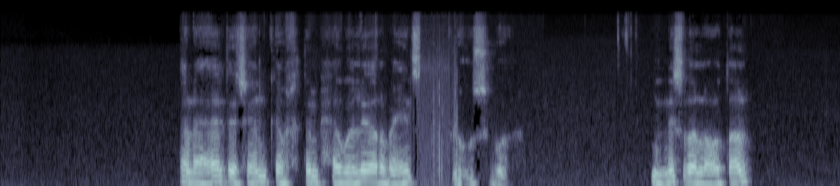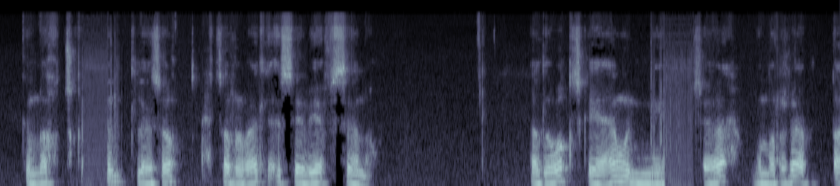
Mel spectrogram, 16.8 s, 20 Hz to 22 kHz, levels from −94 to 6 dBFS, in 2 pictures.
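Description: Comfort noise in place of the background, 0.00 to 1.79 s: the real room background gives way to a steady, featureless hiss about 2 dB quieter, likely because the sender stopped transmitting during silence under discontinuous transmission and the receiver synthesised filler noise. The background sits about 42 dB below the loudest sound.

Intermittent contact, 4.10 to 4.57 s: a loose connection opens for about 0.29 s. The sound drops out with crackle at each edge and faint hiss while the line is broken.

Comfort noise in place of the background, 5.43 to 6.15 s: the same smooth, detail-free noise replaces the room background, this time at the same level, with the background about 40 dB down.

Intermittent contact, 9.08 to 9.62 s: the line opens for about 0.25 s, cutting the sound with crackly edges and leaving hiss.

Comfort noise in place of the background, 13.45 to 13.69 s: a brief 0.24 s stretch of flat synthetic noise, about 6 dB quieter than the real background.

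Intermittent contact, 14.90 to 15.40 s: the final break lasts about 0.29 s, again with crackle at the edges and hiss while the line is open.

Steady room noise about 40 dB below the speech runs through the clip and is part of the recording.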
